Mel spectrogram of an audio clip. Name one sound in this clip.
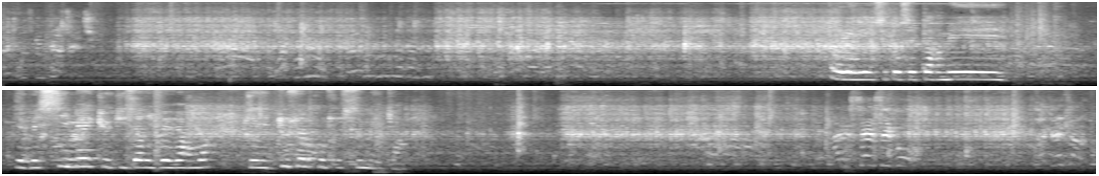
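Video game gunfire crackles through a small speaker.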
